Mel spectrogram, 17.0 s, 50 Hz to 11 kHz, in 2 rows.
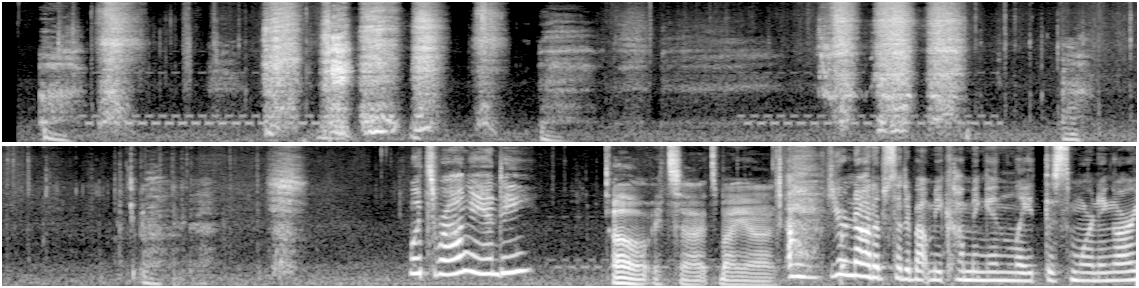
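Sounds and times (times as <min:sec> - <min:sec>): man sniffling: 0:02.0 - 0:05.3.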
